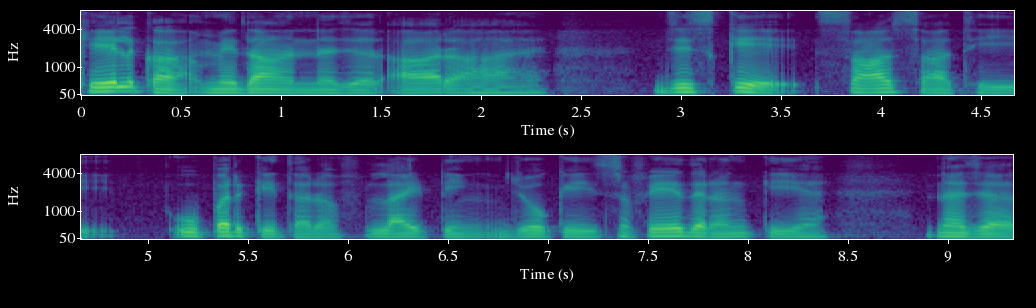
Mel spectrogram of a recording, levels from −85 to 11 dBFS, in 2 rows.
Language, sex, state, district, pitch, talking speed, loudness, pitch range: Hindi, male, Chhattisgarh, Kabirdham, 110 Hz, 130 wpm, -20 LUFS, 105-120 Hz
